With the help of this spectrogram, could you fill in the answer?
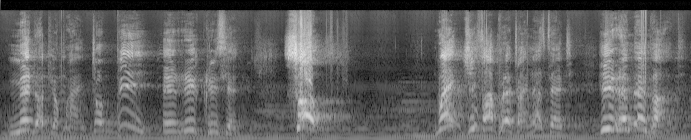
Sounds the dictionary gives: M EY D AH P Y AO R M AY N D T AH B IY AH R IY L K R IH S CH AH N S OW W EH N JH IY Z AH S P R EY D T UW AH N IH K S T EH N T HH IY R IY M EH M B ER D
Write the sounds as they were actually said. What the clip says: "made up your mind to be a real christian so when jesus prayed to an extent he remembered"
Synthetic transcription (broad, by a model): M EY D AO P Y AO M AY N D T AH B IY AH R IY K R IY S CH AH N S OW W EH N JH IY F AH P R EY T UW AH N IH S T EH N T HH IY R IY M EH M B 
